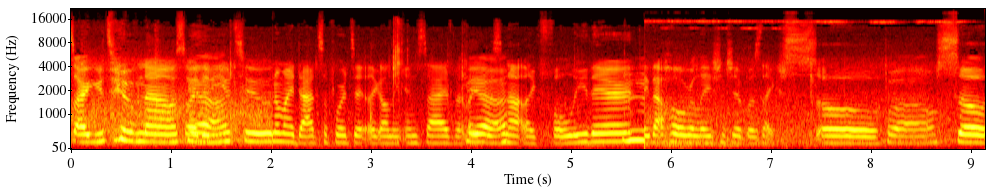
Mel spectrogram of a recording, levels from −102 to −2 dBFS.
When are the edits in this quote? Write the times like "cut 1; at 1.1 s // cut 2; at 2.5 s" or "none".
cut 1; at 2.0 s // cut 2; at 5.8 s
